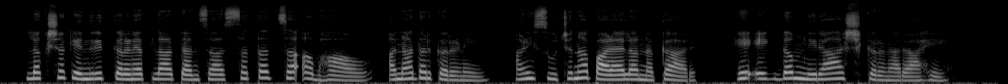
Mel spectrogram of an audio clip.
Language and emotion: Marathi, sad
